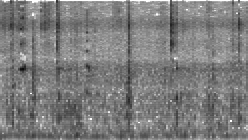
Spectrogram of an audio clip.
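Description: Wooden honeycomb frames knocking and clicking against a plastic honey extractor's basket as they are fitted in, over a steady low mechanical hum.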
